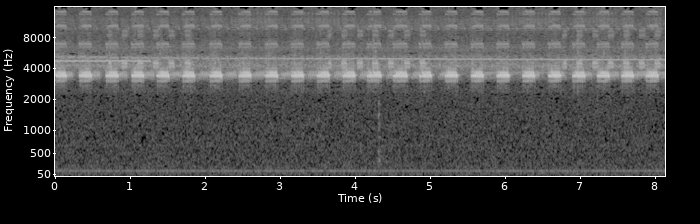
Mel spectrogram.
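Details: Changnyeong, South Korea, autumn night: grass insects give crisp high chirps in a regular rhythm of about three per second, over a steady wash of fainter insect song, a low hum, and one brief faint click midway.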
